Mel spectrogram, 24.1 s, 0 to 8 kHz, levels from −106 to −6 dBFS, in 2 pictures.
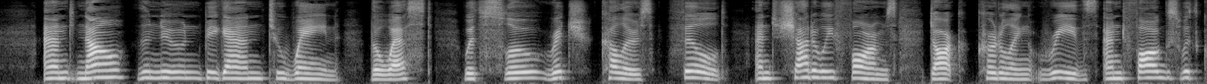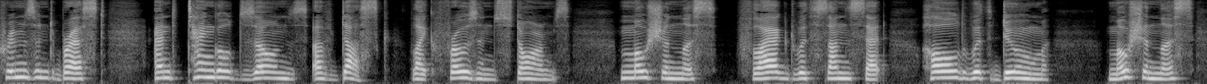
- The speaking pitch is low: No, high, 205 Hz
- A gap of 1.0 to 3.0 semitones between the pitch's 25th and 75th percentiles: Yes, narrow, 2.5 semitones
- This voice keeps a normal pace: No, slow, 100 wpm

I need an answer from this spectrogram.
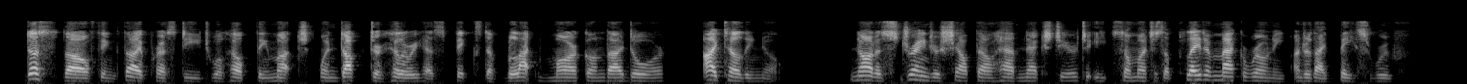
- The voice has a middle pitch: Yes, medium, 165 Hz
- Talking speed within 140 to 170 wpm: No, average, 185 wpm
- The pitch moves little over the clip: Yes, narrow, 2.2 semitones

